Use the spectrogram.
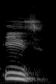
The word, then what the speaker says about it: is: अगला शब्द लिखा है इज क्या लिखा है देखिए लिखा है आई एस तो आई एस का प्रोनाउंस होता है इज हम य को कहीं-कहीं जा भी पढ़ते हैं और सा भी पढ़ते हैं तो इज हो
